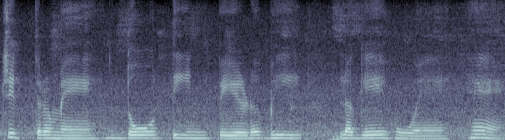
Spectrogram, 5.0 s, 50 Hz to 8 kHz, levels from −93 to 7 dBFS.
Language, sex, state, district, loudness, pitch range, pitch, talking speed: Hindi, female, Madhya Pradesh, Dhar, -16 LUFS, 170-185 Hz, 180 Hz, 105 wpm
